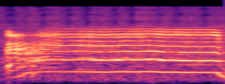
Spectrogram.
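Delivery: high, held scream into a shout; raging gamer battle cry; very loud yell. Real, not acted. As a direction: stretch the cry, then hurl the word. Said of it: "I am very loud".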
